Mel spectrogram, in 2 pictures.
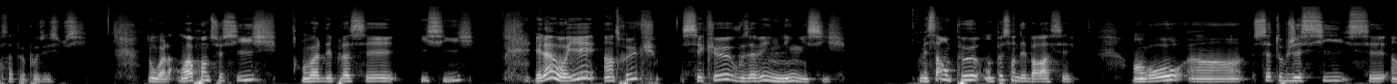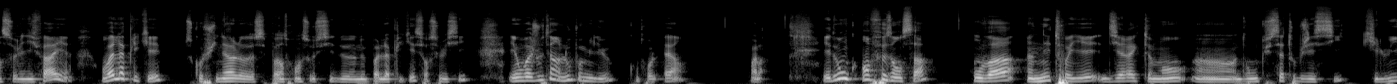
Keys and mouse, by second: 1.2 click, 1.4-2.6 shift+middle drag, 2.6 g, 5.0-17.6 middle drag, 17.6 space, 18.3 middle click, 19.1 Tab, 20.2 ctrl+r, 21.5 Tab, 21.8-27.9 middle drag.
